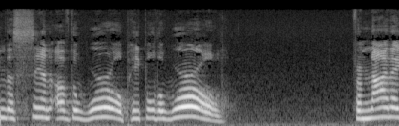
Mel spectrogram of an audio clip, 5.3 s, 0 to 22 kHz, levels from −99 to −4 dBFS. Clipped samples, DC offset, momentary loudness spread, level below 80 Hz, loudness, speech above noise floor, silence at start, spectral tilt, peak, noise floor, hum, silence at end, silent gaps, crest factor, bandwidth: under 0.1%; under 0.1%; 12 LU; -56 dBFS; -21 LUFS; 35 dB; 0 s; -4.5 dB/octave; -8 dBFS; -55 dBFS; none; 0 s; none; 14 dB; 16 kHz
